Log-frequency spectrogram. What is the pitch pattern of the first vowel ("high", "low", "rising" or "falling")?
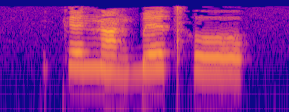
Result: high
